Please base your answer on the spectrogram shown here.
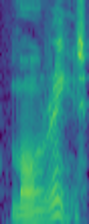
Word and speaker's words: mores: word is morage morage morise two syllables morise is a noun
